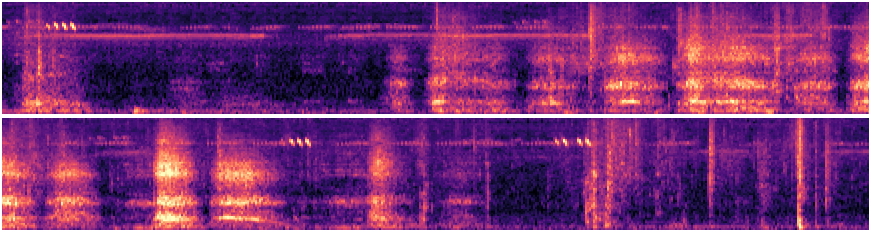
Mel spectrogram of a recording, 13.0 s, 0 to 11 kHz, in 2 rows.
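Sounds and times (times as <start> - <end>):
chorus of insects droning: 0.0 - 13.0
northern white rhino snorting and grunting: 2.9 - 10.2.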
